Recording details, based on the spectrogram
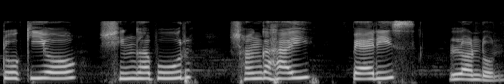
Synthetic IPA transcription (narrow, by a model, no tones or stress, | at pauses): ʈokio | ʃiŋɡʱapuɾ | ʃɔŋɡɦaj | pɛɾis | lɔɳɖon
